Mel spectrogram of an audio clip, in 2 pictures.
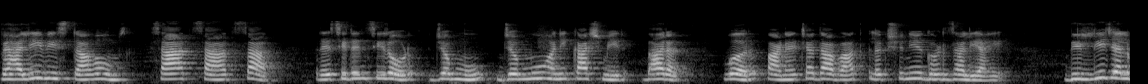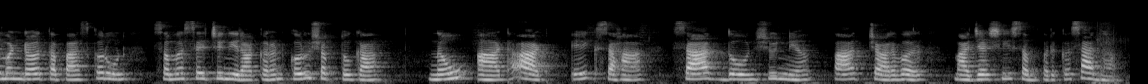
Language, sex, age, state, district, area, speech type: Marathi, female, 45-60, Maharashtra, Osmanabad, rural, read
